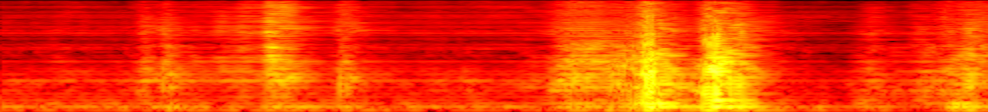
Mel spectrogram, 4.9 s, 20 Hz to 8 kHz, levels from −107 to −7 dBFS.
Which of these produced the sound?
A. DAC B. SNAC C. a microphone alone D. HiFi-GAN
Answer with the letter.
D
